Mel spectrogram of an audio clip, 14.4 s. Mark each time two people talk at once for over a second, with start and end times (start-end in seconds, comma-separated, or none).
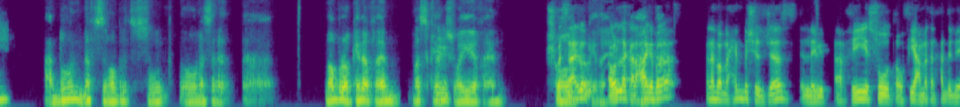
8.3-9.9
